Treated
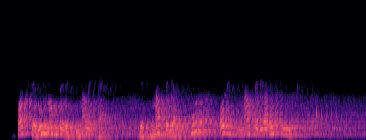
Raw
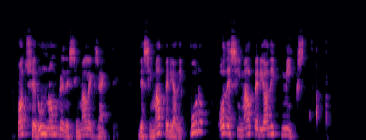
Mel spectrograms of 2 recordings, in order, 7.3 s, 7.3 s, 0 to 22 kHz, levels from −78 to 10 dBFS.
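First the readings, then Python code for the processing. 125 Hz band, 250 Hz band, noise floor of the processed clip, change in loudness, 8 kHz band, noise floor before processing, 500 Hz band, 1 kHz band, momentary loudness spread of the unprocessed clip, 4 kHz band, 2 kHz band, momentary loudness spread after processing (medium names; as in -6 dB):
+5.5 dB, +5.0 dB, -44 dBFS, 0.0 dB, under -40 dB, -82 dBFS, +4.5 dB, -5.0 dB, 11 LU, under -40 dB, under -25 dB, 16 LU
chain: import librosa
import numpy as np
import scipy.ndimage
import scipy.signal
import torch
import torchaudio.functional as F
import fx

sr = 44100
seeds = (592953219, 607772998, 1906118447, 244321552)

p1 = scipy.signal.sosfilt(scipy.signal.cheby2(4, 70, 3200.0, 'lowpass', fs=sr, output='sos'), x)
p2 = fx.level_steps(p1, sr, step_db=15)
p3 = p1 + (p2 * 10.0 ** (-0.5 / 20.0))
p4 = scipy.signal.sosfilt(scipy.signal.butter(2, 62.0, 'highpass', fs=sr, output='sos'), p3)
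p5 = fx.echo_diffused(p4, sr, ms=908, feedback_pct=58, wet_db=-16)
y = fx.echo_warbled(p5, sr, ms=100, feedback_pct=67, rate_hz=2.8, cents=150, wet_db=-6.0)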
